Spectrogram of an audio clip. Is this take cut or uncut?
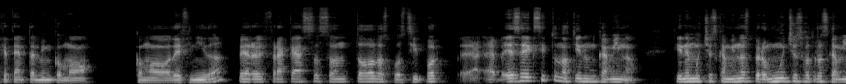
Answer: cut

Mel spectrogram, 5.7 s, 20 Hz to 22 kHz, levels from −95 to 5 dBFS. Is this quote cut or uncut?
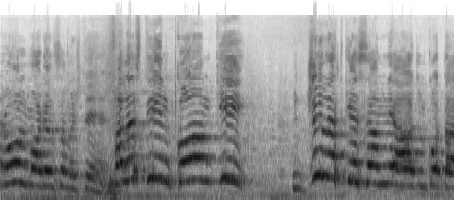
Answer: cut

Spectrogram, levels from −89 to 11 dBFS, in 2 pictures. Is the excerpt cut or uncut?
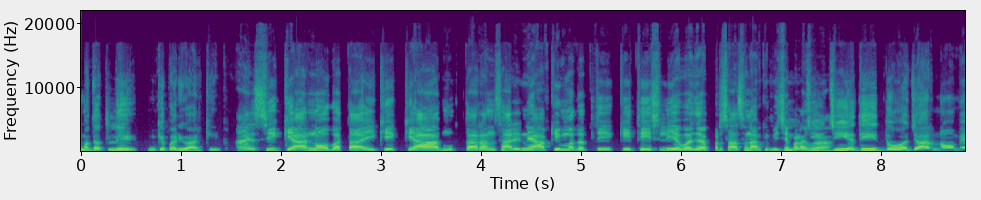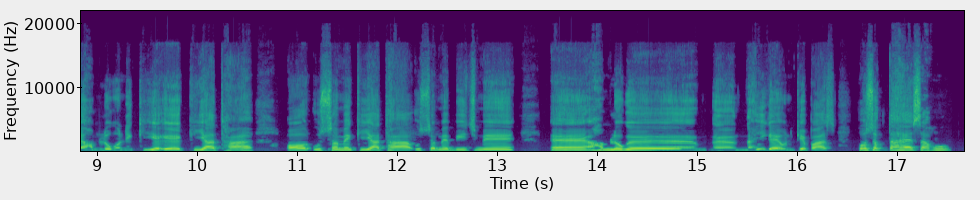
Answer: uncut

